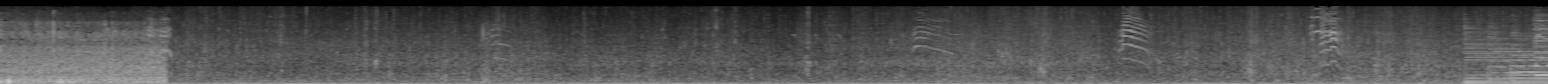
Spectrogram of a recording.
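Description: A loud rushing noise for the first second or two, then quieter outdoor ambience with a few short, falling bird calls. Music starts near the end.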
